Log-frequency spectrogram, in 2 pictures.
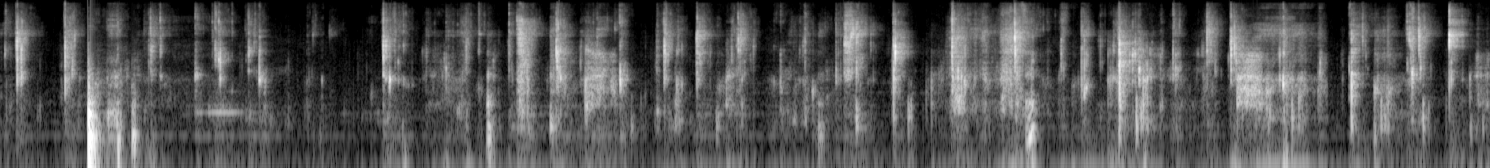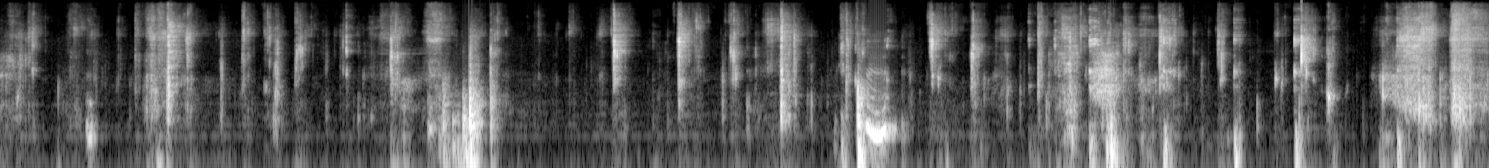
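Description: People eating spicy chicken feet and instant ramen: irregular wet chewing, biting and crunching clicks, with a noodle slurp near the end.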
